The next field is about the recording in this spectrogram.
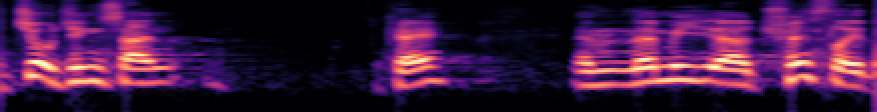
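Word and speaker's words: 旧金山: So this pronounces Jiujingshan, okay?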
